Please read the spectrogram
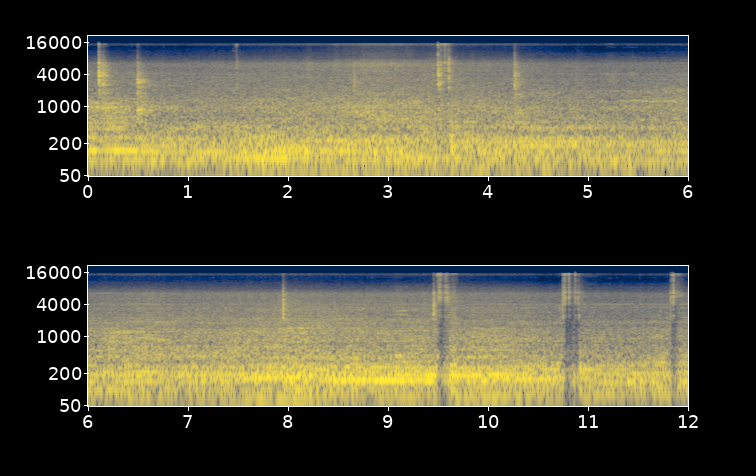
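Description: Steady mechanical hum, with scattered sharp clicks that come closer together near the end as a stick-welding electrode is tapped against the steel bolt to strike an arc.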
